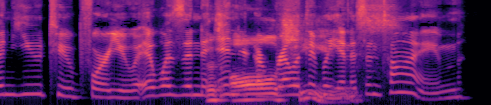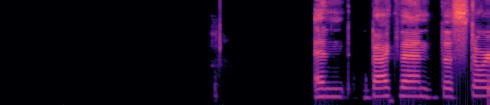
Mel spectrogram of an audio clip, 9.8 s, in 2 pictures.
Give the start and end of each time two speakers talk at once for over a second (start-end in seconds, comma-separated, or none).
2.1-4.1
